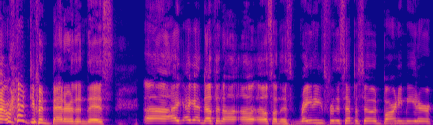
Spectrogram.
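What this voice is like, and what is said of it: Usual voice. Nothing is said of it.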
